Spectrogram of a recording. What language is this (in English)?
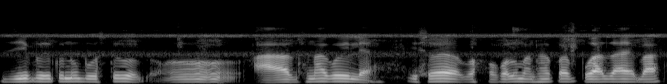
Assamese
